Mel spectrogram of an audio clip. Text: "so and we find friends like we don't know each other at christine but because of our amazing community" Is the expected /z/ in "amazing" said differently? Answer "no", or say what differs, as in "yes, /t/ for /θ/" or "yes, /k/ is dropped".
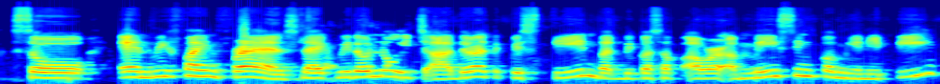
yes, /s/ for /z/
